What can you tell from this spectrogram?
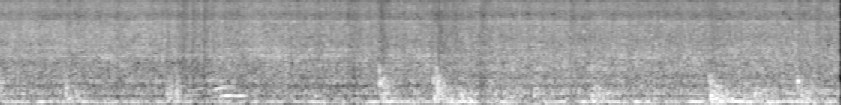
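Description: Sliced carrots, bell pepper and onion sizzling in a frying pan as ketchup is stirred in with a wooden spoon, the spoon scraping the pan a few times. A steady low hum runs underneath.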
